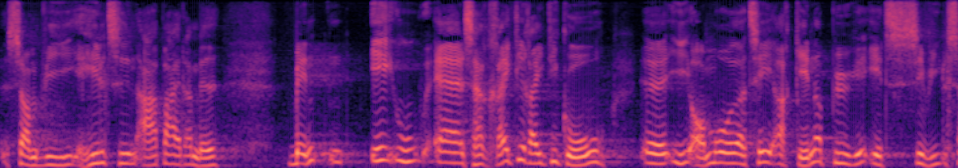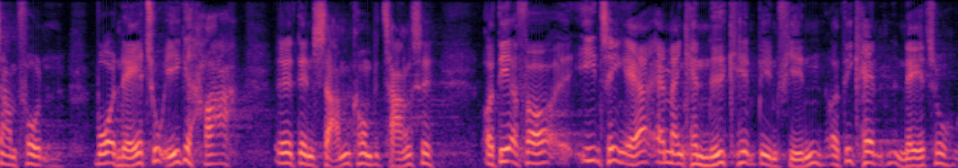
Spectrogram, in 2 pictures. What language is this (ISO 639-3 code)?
dan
